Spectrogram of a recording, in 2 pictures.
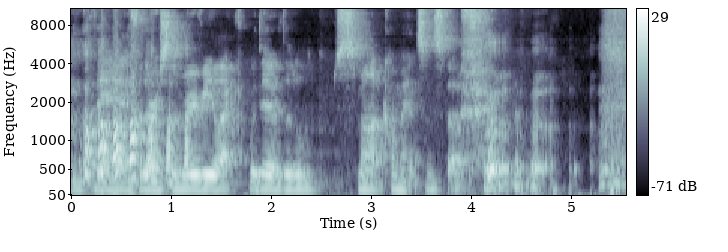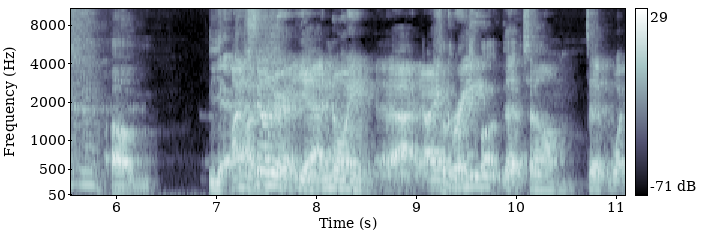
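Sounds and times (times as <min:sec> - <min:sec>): men laughing and murmuring: 0:00.0 - 0:01.4, 0:04.1 - 0:06.3, 0:07.2 - 0:07.8, 0:09.2 - 0:09.8.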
